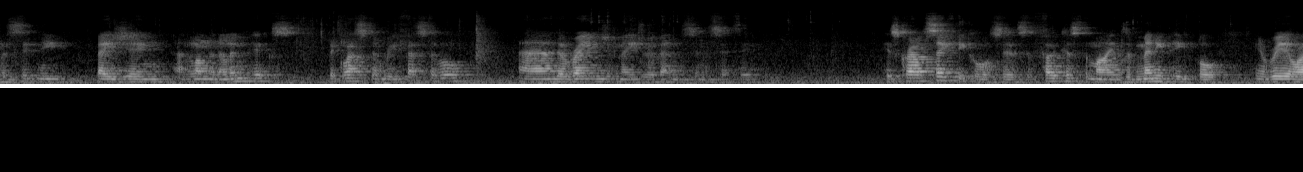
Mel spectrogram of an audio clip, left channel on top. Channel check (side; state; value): right; silent; digital silence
